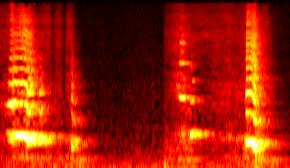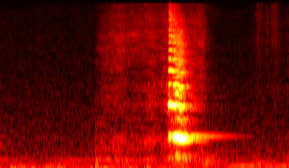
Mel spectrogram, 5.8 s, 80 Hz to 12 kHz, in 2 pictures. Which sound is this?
Balloon Screetches
Stroking a wet balloon - Zoom H2
balloon, screetch, high-pitch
